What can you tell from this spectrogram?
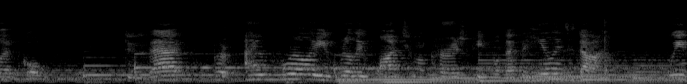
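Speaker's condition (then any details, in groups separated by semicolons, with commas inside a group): No condition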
